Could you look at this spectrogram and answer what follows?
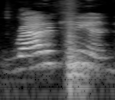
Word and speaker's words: radicand: So radican, the D on the end is silent. It is not radicand. And we're not saying radidon't. It is radican.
